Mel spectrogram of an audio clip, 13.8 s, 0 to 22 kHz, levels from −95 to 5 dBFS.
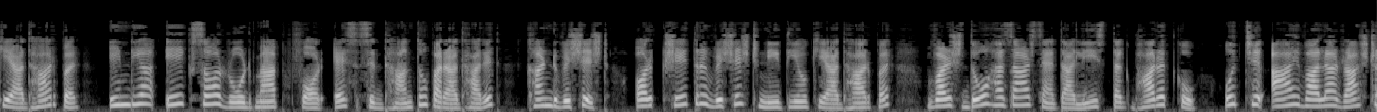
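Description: Across the speech, content stops at 10 kHz, leaving an empty spectrogram band above; the dull, plainly damaged sound likely comes from AAC compression around 32 kbps.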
